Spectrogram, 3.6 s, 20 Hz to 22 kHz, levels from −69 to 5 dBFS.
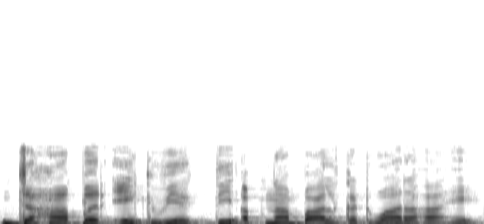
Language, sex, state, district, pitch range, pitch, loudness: Hindi, male, Arunachal Pradesh, Lower Dibang Valley, 120-140 Hz, 125 Hz, -17 LUFS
